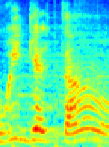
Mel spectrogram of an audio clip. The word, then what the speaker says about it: Rigelatin: un méchant qui est tout rouge, qui s'appelait Rigelatin, hein, ou Rigeltin, voilà, ça s'écrit R-I-G-E-L-A-T-I-N, le nom de ce mec-là.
